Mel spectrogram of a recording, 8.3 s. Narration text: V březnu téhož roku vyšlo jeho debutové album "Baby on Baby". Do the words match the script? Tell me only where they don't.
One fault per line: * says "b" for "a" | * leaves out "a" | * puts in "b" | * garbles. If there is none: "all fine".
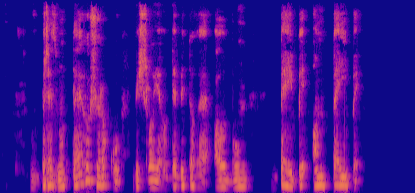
all fine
